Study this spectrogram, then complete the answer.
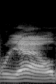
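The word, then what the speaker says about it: Rial: It started off with Mars Girl and Jamie Marchi, who's a voice actress, Monica Real, that's how you pronounce it, Greg Averies, which is a voice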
